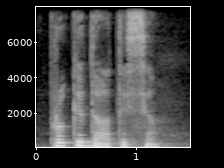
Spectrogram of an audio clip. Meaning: to wake up, to wake, to awake (become conscious after sleep)
- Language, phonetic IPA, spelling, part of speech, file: Ukrainian, [prɔkeˈdatesʲɐ], прокидатися, verb, Uk-прокидатися.ogg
